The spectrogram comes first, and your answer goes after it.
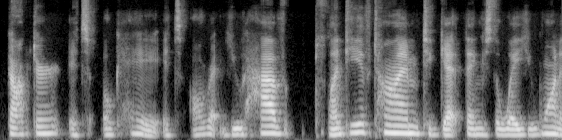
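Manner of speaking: quiet, calming reassurance; soothing. Acted. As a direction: gently talk the doctor down. Assistant soothing the upset doctor.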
